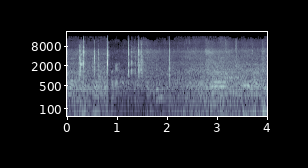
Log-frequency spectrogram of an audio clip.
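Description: Sharp metallic clicks and clatter from the spring guide and parts being fitted back into the rear of a Silverback HTI airsoft sniper rifle's receiver during reassembly. There are several quick clicks in the first second and a half, then it goes quieter.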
